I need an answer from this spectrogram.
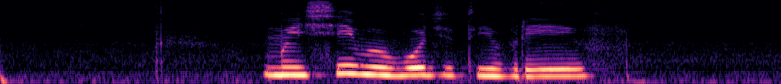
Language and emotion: Russian, neutral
